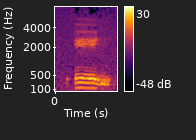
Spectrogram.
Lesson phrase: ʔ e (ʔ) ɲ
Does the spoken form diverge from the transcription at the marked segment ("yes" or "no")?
yes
